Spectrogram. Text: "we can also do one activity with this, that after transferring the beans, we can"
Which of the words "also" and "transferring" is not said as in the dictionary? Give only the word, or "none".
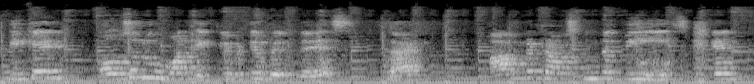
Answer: transferring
